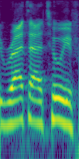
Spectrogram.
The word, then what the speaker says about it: ratatouille: And then we had the ratatouille from the movie Ratatouille. Mm-hmm. – Yeah. – That was good. – I believe that's exactly how you pronounce it, too.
